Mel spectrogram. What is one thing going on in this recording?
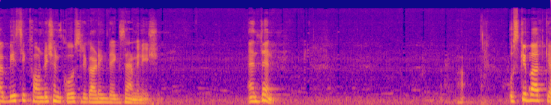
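A young man speaks into a microphone, with pauses.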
